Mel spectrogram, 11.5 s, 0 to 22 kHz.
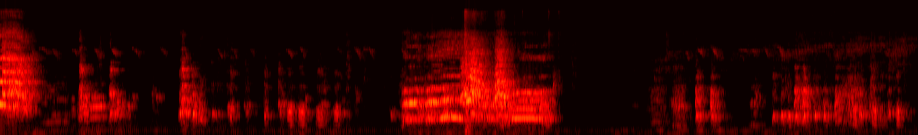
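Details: Laughing-style crow of a kept Pelung Bangkok rooster, 17 May 2024. Choppy, repeated cackling notes build into one sustained loud crow lasting about two seconds, followed by more broken, stuttering syllables.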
